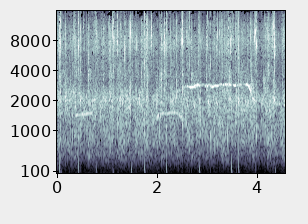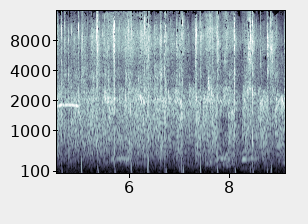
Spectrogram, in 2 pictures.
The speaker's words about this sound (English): Thank you to everyone who came to join us live. I really enjoy doing the live ones. I wish we could do these more often. So let's have a big round of applause for everybody. Thank you very much.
